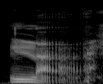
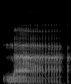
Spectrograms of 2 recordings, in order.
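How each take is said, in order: First: Said in the usual way. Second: Very low, quiet gruff nah; deep low rumbling nah; mock deep nah. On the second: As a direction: drop the voice way down to dismiss it. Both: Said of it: "but then I'm like".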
